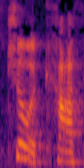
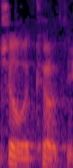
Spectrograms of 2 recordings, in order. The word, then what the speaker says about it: Chillicothe: going to be in it's Chillicothe it's not Chillicothe right Chillicothe Ohio I know how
